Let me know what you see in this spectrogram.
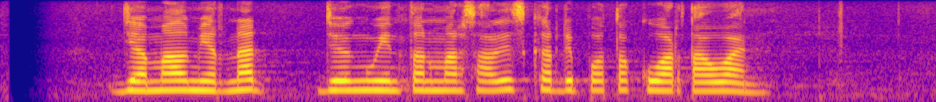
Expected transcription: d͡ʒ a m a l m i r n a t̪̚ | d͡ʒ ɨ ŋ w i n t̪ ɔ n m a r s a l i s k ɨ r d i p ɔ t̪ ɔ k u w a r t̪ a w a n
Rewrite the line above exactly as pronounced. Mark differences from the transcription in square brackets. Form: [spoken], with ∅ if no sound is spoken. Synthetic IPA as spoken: d͡ʒ a m a l m i r n a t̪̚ | d͡ʒ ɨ ŋ w i n t̪ ɔ n m a r s a l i s k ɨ r d i p ɔ t̪ ɔ k u w a r t̪ a w a n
